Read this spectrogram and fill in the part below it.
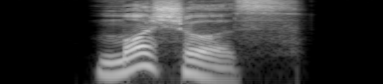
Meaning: musk
- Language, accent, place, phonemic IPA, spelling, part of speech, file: German, Germany, Berlin, /ˈmɔʃʊs/, Moschus, noun, De-Moschus.ogg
